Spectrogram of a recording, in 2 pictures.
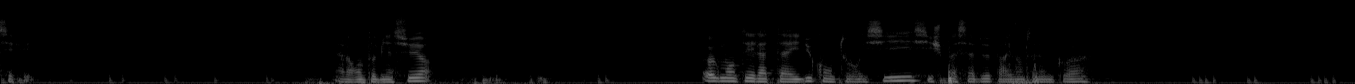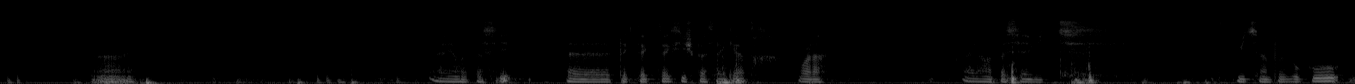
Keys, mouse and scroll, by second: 0.1 click, 1.2 middle click, 1.7 middle click, 2.3 middle click, 3.7 F2, 3.9 click, 5.1 F1, 5.4 click, 6.1 click, 8.5 click, 9.2 click, 10.2 KP_2, 12.0 click, 12.6 click, 13.2 click, 13.7 click, 14.7 ctrl+a, 16.9 shift+click, 18.5 click, 20.9 KP_4, 23.6 click, 24.4 KP_8, 27.0 click.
